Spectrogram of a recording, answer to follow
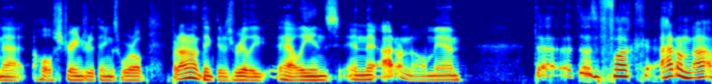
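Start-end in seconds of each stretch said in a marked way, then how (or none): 5.3-7.1 high, slow baffled exclamation. Real, not acted. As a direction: stretch it out, baffled at yourself. Baffled at own rant.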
